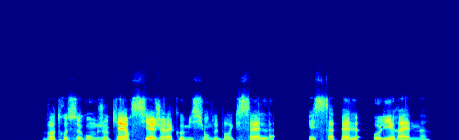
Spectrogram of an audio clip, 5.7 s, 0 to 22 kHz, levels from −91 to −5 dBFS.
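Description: From 2.97 to 4.09 s, packets reached the receiver late or more slowly than they were played, so its jitter buffer ran dry six times in quick succession. Each time, the receiver bridged the wait by extending the last sound, with the longest bridge about 50 ms. These repeated stalls (stutter) add roughly 140 ms of filler, about 13% of the stretch, with nothing lost. The speech drags and catches in a halting rhythm.

From 5.20 to 5.73 s, the jitter buffer was low on reserve, or had just raised its target delay, so the receiver rebuilt its cushion by repeating single pitch periods and slivers of pause. This jitter buffer slow-down adds about 55 ms, running the passage at 92% speed with the pitch unchanged. Sounds are slightly drawn out. Underneath, the call codec's band stops around 12 kHz, consistent with Opus at a modest bitrate.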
